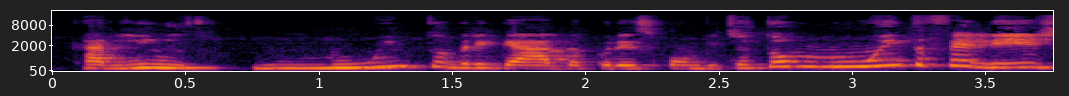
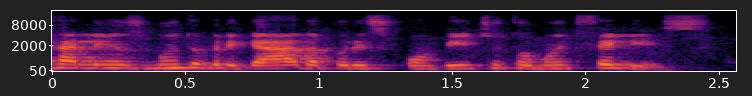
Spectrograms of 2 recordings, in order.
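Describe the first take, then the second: First: The voice is lively with varied pitch inflections. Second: The voice is flat with little pitch variation. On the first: The speaker calls it right. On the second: The speaker calls it wrong.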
